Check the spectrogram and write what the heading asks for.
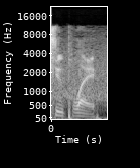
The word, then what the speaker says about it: suplex: same yes suple uh suplex is actually pronounced Su play SU play like Su play Buster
